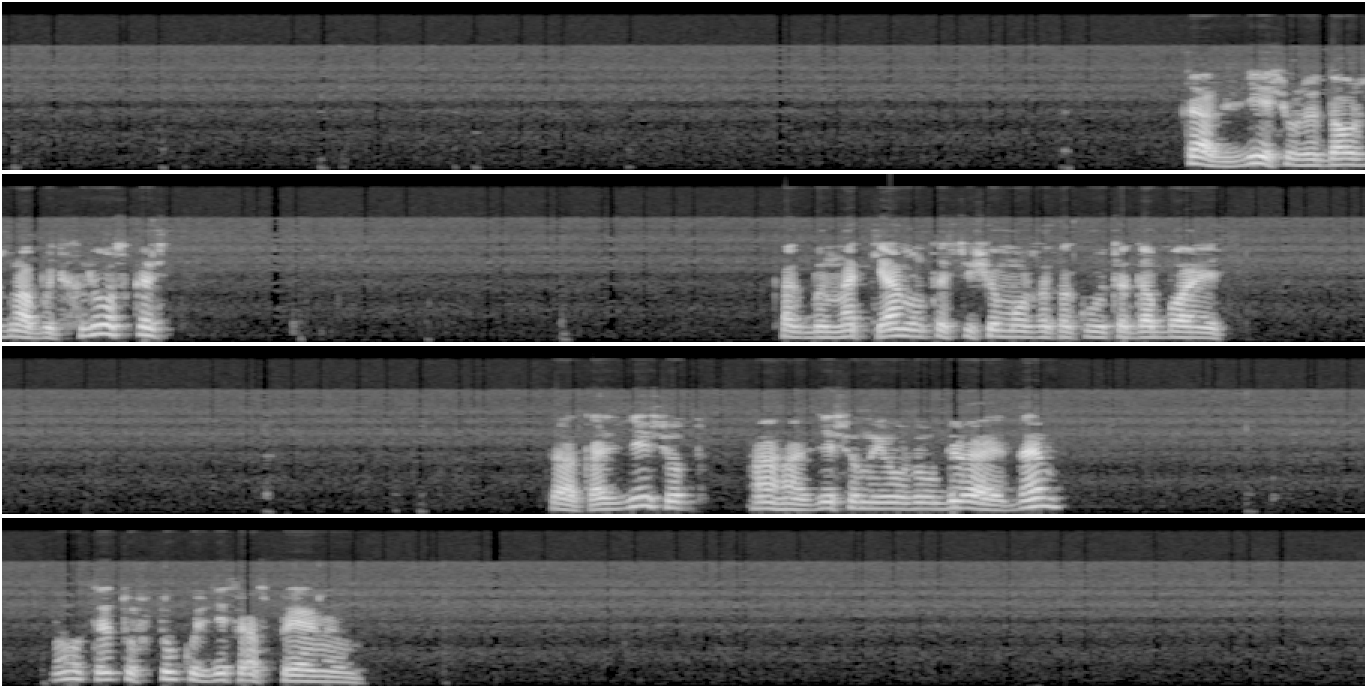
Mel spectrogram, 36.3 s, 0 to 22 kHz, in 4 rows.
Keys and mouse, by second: 1.2 click, 3.2 click, 4.3-7.2 drag, 9.3 click, 12.1 click, 17.6-20.1 drag, 20.9 click, 22.2 click, 23.7-26.7 drag, 27.9 click, 29.5 click, 30.5-36.3 drag.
